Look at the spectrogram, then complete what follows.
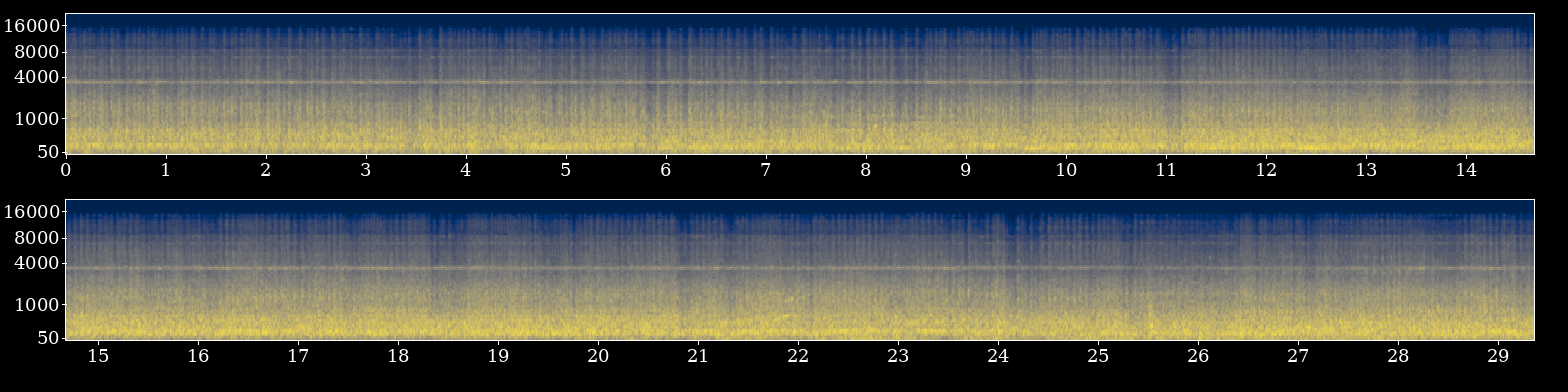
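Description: Wooden roller coaster's chain lift hauling the train up the lift hill: a steady mechanical rattle and rumble with a thin, constant high whine over it.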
